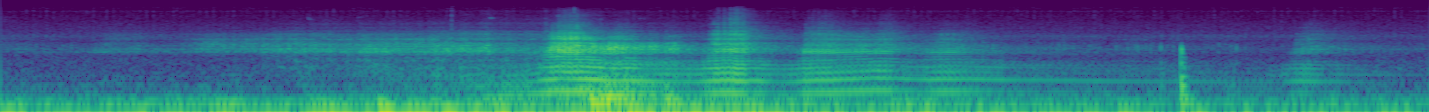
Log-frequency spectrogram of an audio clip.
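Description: Rally car engine going by, its note swelling and wavering in pitch to a peak about three seconds in, then fading, over a steady low wind rumble. A single sharp click comes near the end.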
